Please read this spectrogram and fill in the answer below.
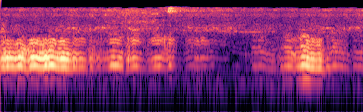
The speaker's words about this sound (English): Mother Bear hears a bee buzzing.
